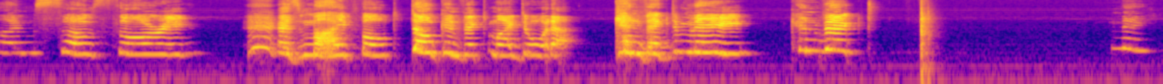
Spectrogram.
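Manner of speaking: high, crying, slow breaking voice; sobbing confession. Acted. Mother confessing in court, sobbing and pleading.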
